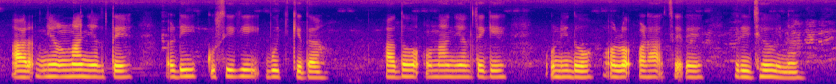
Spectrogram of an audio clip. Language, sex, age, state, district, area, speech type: Santali, female, 18-30, West Bengal, Birbhum, rural, spontaneous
